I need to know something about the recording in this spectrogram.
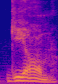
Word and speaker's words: Guillaume: Guillaume. Guillaume. It's like William, right?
